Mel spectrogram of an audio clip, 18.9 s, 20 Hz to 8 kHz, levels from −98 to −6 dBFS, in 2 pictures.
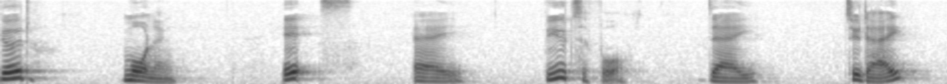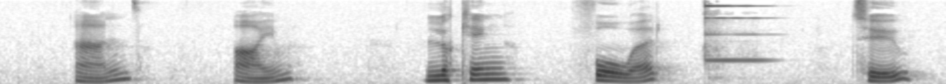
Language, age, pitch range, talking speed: English, 40-59, 130-195 Hz, 40 wpm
